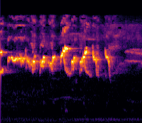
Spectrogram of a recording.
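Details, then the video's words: Anis merah pair singing ngeplong to draw other birds into song: a short, continuous rippling warble of mid-high whistled notes that wavers up and down, then trails off. "DUO ANIS MERAH NGEPLONG GACOR, PANCINGAN ANIS MERAH BIAR BUNYI"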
